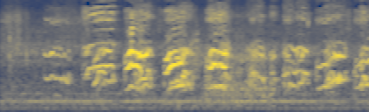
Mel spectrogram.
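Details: English Bulldog puppies waiting for their mother to feed them whimper and squeal in high, wavering bursts, calling out because they are hungry.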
